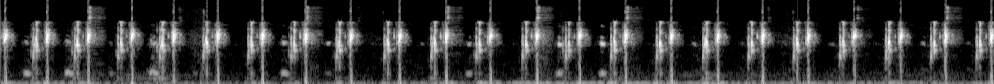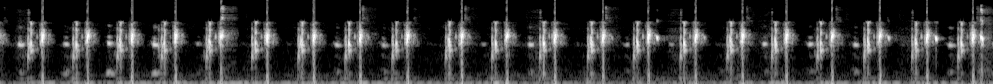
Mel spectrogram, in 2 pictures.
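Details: At an owl box in autumn darkness, a male barn owl calls to his mate with an unbroken train of harsh, buzzy pulses, evenly spaced at just over two per second, with a low hum beneath.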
